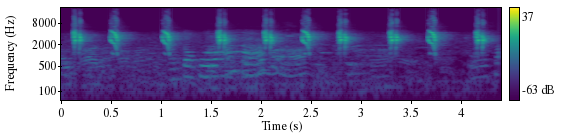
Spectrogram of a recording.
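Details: Long-tailed shrike in vigorous song, repeating short, harsh, squawking notes roughly every half second in a steady series, with faint murmuring in the background.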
